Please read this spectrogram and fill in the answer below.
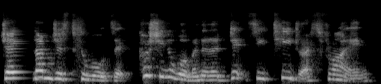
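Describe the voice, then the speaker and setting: A woman's voice: fairly high pitch, very animated, moderate pace. A woman narrating scripted stage directions at a drama table read held over a video call.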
